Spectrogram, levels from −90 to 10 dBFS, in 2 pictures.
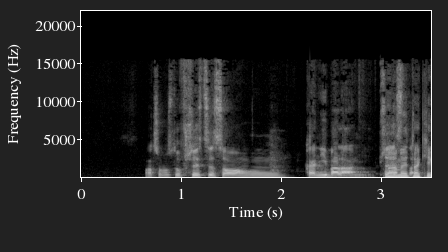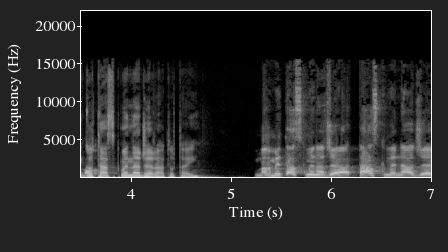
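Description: No technical fault can be heard anywhere in the recording, and the signal carries through its whole duration without any audible disturbance.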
